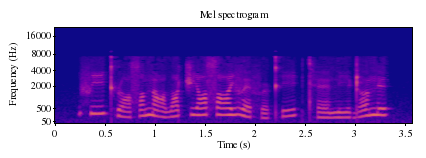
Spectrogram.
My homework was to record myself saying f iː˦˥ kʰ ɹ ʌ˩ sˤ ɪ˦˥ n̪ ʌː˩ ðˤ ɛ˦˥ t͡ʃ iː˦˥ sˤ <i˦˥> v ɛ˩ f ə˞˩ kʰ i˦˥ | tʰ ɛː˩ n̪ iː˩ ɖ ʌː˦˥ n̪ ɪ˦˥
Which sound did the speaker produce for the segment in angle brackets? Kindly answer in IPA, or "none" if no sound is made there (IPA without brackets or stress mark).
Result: iː˦˥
